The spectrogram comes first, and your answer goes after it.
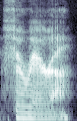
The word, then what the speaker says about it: Ferrer: You'd say it like Barbie Ferrer. The Ferrer part is kind of like Ferrer with a R.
